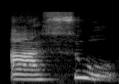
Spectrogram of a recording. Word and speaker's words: azul: Azul. Remember the Z is an S sound.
